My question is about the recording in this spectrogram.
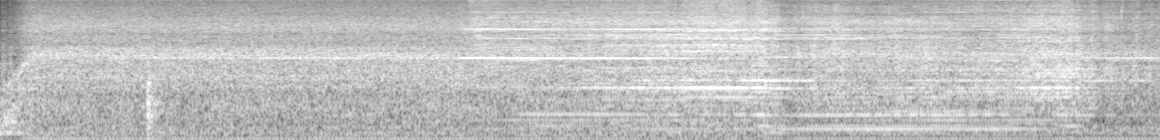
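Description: SawStop table saw running, with its blade cutting through a scrap piece of wood from about two seconds in until a little past five seconds. The cut is louder than the free-running saw and carries a whine. It is a shallow test cut made to check the blade-height setting.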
